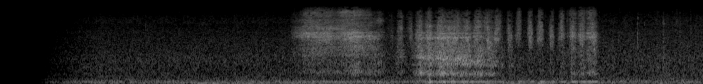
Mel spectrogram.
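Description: Rain falls on a cold night as a soft, steady hiss that swells midway into louder gusty bursts of downpour before easing back.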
